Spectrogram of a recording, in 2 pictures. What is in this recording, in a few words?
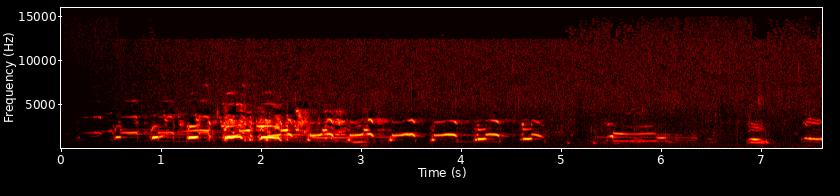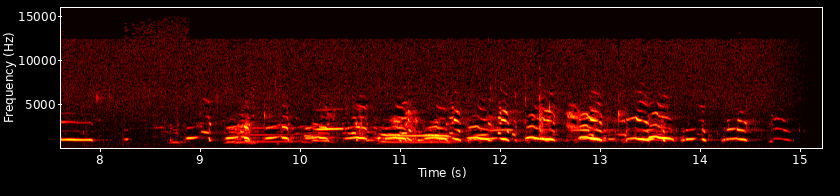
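Glaucous Gull more calls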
